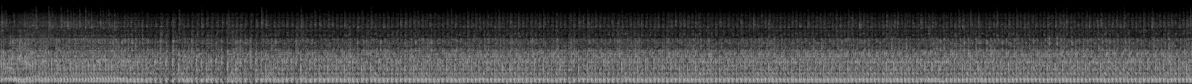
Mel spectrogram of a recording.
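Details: Pontoon boat engine being started for the season after both relays were replaced, water and fuel on and primed: catches and runs at an even, steady idle with water rushing; no knocks or misses, healthy.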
